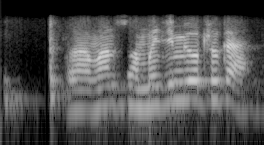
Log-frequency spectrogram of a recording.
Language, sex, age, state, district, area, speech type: Kashmiri, male, 18-30, Jammu and Kashmir, Ganderbal, rural, conversation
